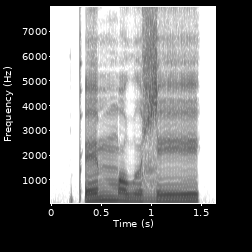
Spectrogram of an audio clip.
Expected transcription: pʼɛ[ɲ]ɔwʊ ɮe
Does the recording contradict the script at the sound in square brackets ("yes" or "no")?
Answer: yes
